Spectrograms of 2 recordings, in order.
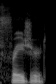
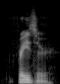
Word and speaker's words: Fraser: Everybody says Fraser, dude. – Well, how do you pronounce it? – Correct it. Like Razor. – Oh, yeah, that's right. – Brendan Fraser. Fraser.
